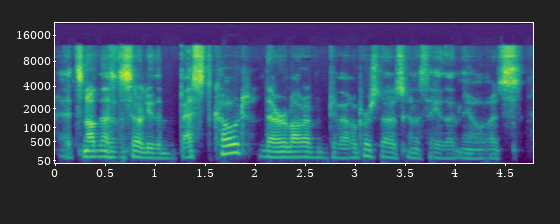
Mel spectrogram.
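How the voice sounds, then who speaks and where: A middle-aged Swedish man, guesting on a podcast, chats casually in a rambling, self-deprecating way and frequently restarts his sentences. He talks fast at a medium pitch with a darkish tone, and there is no room sound.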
